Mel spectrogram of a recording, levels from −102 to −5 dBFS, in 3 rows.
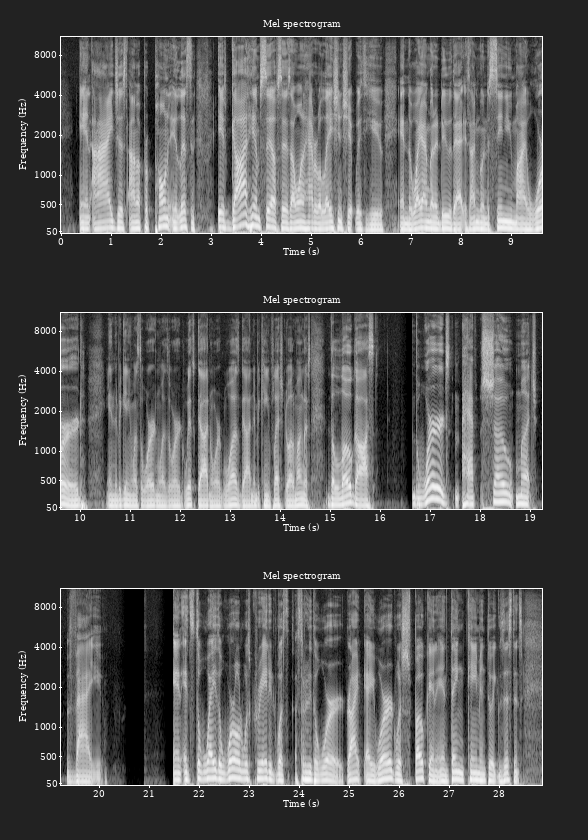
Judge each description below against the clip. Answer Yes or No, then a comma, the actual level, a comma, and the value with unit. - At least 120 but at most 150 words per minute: No, average, 185 wpm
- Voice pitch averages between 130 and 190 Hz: No, low, 100 Hz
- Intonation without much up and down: No, average, 4.3 semitones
